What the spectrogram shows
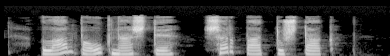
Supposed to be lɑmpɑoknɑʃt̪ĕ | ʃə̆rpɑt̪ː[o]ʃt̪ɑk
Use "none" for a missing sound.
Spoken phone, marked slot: u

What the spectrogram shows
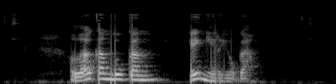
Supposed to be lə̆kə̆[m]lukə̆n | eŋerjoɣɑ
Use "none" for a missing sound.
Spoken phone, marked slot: n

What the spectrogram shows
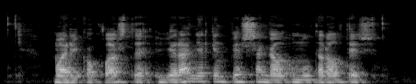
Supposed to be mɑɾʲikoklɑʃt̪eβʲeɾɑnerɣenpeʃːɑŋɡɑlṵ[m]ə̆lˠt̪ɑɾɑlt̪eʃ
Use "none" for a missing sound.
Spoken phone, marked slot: m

